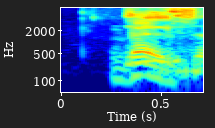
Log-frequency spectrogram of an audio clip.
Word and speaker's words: Yves: Eves, I think.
